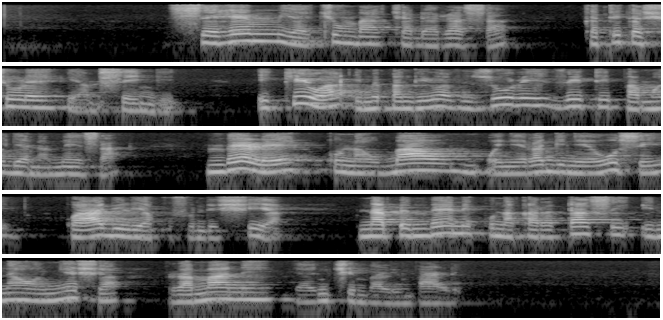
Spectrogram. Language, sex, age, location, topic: Swahili, female, 25-35, Dar es Salaam, education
